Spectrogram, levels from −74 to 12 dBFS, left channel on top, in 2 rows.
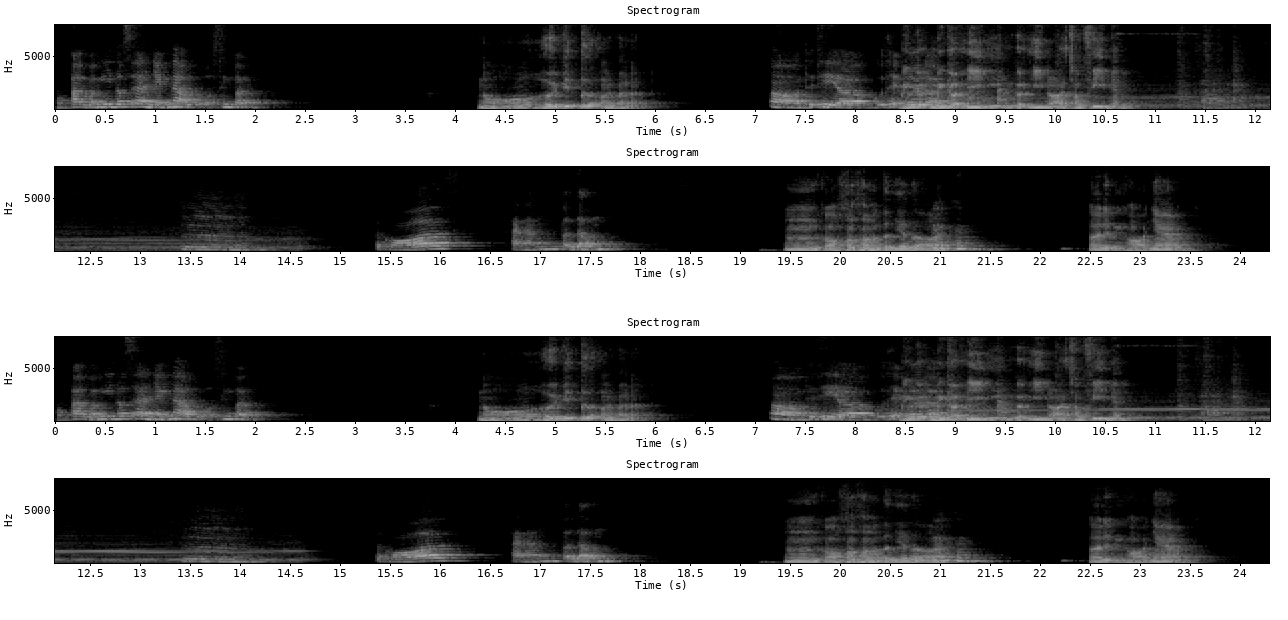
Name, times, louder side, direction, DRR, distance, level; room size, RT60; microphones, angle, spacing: voice 1, 0.0-2.0 7.1-8.9 11.5-11.8 13.4-14.1 15.3-16.1 16.7-17.7 20.9-21.4, left 1 dB, 35° left, 0 dB, 0.7 m, -28 dB
voice 2, 4.2-5.9 8.4-10.8 19.4-21.1 22.5-23.5, left 1 dB, 10° left, 2 dB, 0.3 m, -25 dB
sound 1, 8.8-14.6, right 2 dB, 25° right, 1.5 m, -41 dB
3.8 x 2.7 x 2.9 m, 0.83 s
head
